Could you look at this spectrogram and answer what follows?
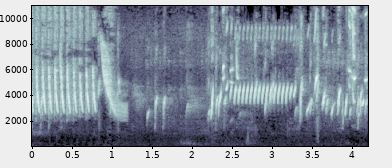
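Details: Group calls of European goldfinches. A fast buzzy high trill opens, followed by a falling slur and loose chirps, then a long steady rattle of bright repeated notes with twittering around it.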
